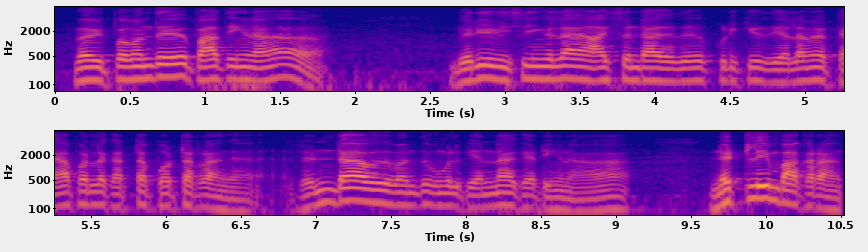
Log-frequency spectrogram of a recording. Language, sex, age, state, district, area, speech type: Tamil, male, 45-60, Tamil Nadu, Coimbatore, rural, spontaneous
